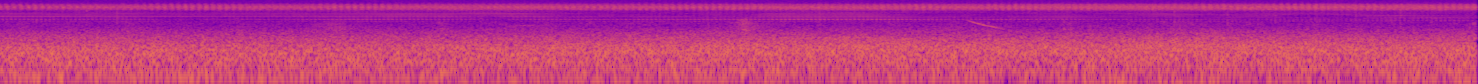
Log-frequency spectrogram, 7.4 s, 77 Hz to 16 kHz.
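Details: Cicadas recorded on 26 June 2013, among them an unidentified species with a circular-saw-like sound. A continuous, high, steady buzzing drone with thin tonal bands above it runs through the whole stretch, with no pauses or rhythm.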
